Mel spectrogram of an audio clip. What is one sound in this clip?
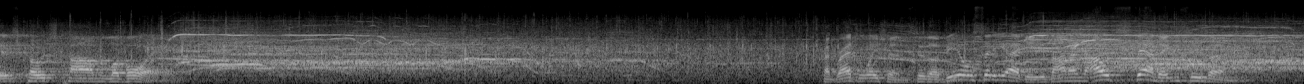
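A large crowd cheers and applauds in an echoing arena.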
